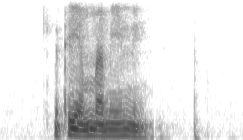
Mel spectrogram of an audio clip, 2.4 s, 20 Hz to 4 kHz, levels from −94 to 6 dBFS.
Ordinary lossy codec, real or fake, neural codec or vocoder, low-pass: Opus, 32 kbps; real; none; 3.6 kHz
